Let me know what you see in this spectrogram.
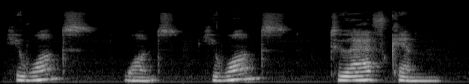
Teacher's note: Ask him is pronounced ask him without the H. When we speak fast, we say he wants, he wants to ask him.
